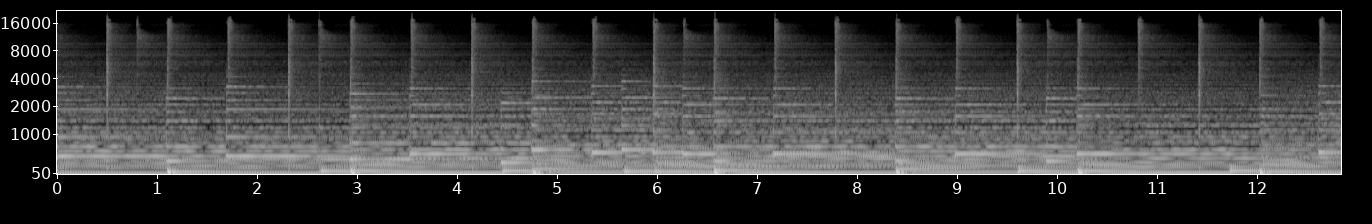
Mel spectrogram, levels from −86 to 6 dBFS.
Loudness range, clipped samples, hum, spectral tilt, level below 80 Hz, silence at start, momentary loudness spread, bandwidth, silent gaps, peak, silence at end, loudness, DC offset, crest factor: 1 LU; under 0.1%; none; -6.5 dB/octave; -26 dBFS; 0 s; 5 LU; 19 kHz; none; -4 dBFS; 0 s; -23 LUFS; under 0.1%; 18 dB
